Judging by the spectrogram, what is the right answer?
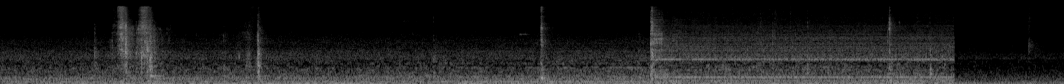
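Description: Self-serve coffee dispenser: a few sharp clicks as its buttons are pressed, then the machine runs with a steady hum and hiss for about three seconds before stopping.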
